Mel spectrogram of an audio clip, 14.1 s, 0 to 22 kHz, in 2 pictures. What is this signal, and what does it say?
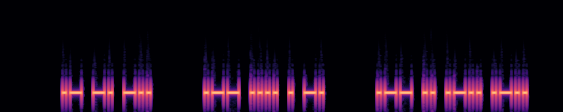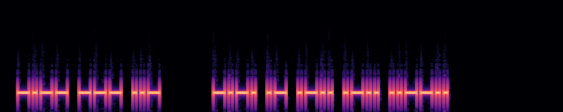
Morse code, heard as a keyed tone, about 25 wpm, 700 Hz. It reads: AND WHEN WILL YOU CALL?
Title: 2x Word-Spacing - Sentences from Top 100 Words - 25wpm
